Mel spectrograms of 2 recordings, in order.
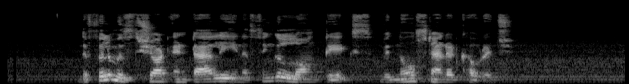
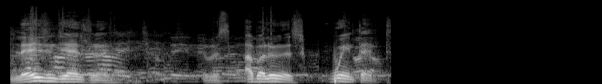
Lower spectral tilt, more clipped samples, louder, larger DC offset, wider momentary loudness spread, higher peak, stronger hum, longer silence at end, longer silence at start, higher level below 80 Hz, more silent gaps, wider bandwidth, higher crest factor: second, -3.5 dB/octave vs -7 dB/octave; neither; second, -24 LUFS vs -16 LUFS; neither; second, 12 LU vs 20 LU; second, -4 dBFS vs 0 dBFS; neither; second, 1.15 s vs 2.1 s; first, 0.85 s vs 0.1 s; second, -72 dBFS vs -58 dBFS; neither; second, 11.5 kHz vs 13 kHz; about the same, 20 dB vs 18 dB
